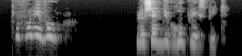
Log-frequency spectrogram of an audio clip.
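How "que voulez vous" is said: thin, very high, small little voice. Reading a story aloud, a terrified jailer asks armed men: small high-pitched voice. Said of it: "D'une petite voix aiguë".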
